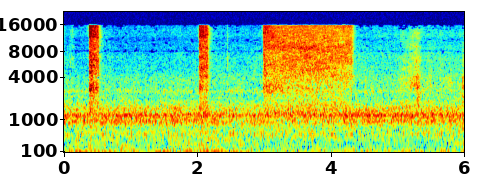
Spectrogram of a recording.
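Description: Air spray gun hissing as it sprays coating: two brief trigger pulls, then a longer spray of about a second and a half about three seconds in, and a faint short one near the end. The gun is fed from a compressor at about 40 psi, which proves too low.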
